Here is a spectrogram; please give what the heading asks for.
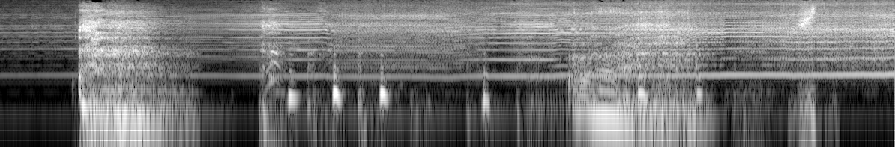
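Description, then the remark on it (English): Two breathy, sputtering bursts of hissing air made with a voice, imitating air being released from a hot air balloon, separated by a few short clicks, over a steady low electrical hum. “That's the sound releasing of an air, a hot air balloon.”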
